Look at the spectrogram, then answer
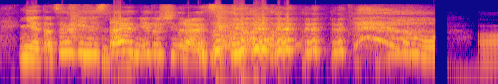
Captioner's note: laughing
